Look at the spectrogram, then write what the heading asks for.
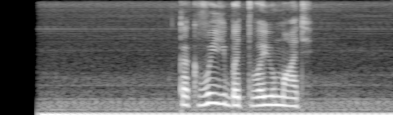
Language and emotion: Russian, angry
